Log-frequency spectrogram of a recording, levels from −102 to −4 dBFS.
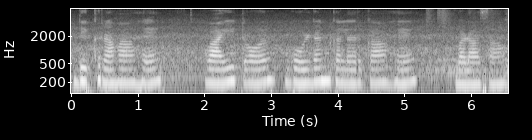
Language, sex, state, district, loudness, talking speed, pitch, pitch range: Hindi, male, Madhya Pradesh, Dhar, -18 LUFS, 90 wpm, 190 Hz, 185-200 Hz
